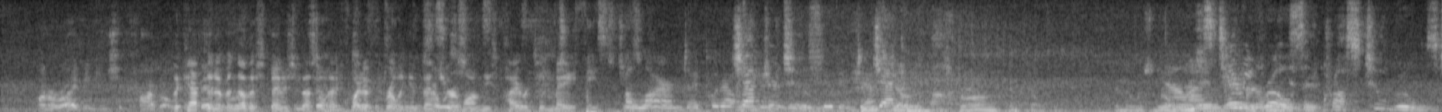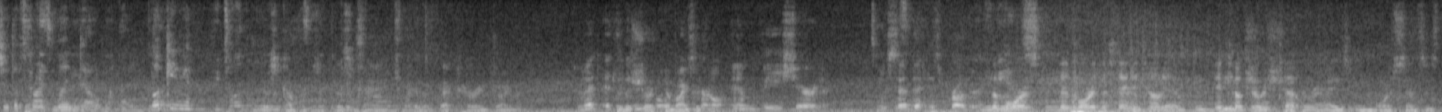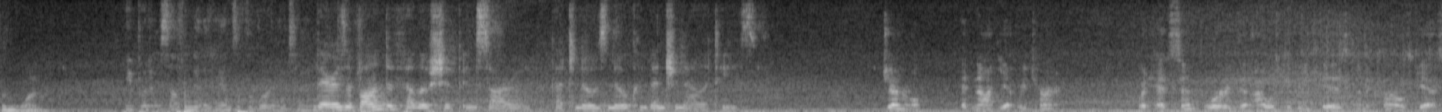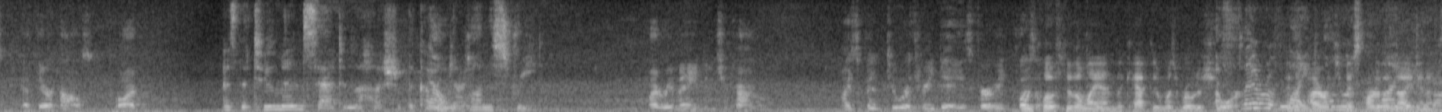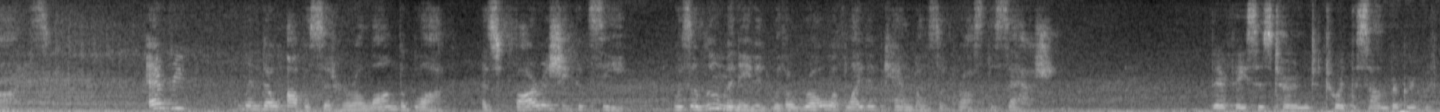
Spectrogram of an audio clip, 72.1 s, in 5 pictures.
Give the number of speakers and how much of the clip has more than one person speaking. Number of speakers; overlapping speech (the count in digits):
7, about 32%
